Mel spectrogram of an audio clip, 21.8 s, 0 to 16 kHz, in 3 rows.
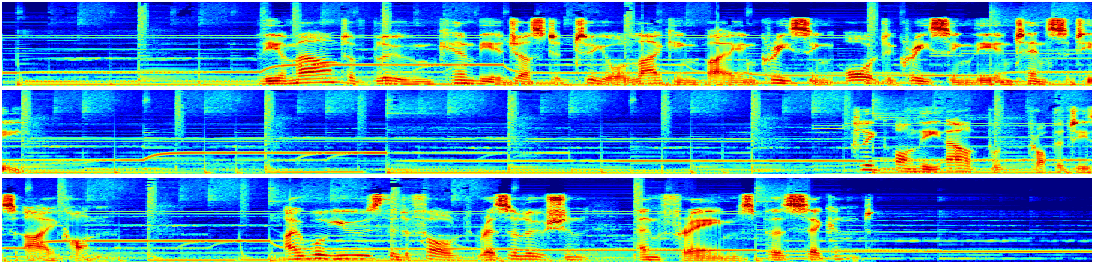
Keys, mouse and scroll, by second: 2.5 click, 8.8 click, 15.8 click.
